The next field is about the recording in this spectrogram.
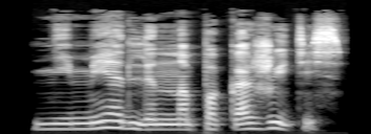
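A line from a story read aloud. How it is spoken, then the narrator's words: King's demanding growl. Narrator (Russian): требовательно прорычал король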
